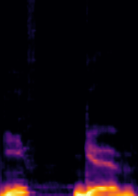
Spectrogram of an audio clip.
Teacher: La V, una F, pero sonora.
